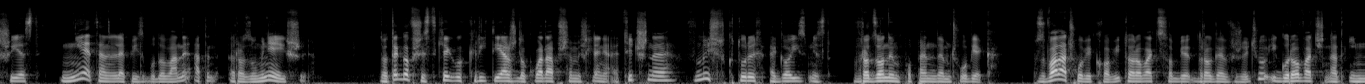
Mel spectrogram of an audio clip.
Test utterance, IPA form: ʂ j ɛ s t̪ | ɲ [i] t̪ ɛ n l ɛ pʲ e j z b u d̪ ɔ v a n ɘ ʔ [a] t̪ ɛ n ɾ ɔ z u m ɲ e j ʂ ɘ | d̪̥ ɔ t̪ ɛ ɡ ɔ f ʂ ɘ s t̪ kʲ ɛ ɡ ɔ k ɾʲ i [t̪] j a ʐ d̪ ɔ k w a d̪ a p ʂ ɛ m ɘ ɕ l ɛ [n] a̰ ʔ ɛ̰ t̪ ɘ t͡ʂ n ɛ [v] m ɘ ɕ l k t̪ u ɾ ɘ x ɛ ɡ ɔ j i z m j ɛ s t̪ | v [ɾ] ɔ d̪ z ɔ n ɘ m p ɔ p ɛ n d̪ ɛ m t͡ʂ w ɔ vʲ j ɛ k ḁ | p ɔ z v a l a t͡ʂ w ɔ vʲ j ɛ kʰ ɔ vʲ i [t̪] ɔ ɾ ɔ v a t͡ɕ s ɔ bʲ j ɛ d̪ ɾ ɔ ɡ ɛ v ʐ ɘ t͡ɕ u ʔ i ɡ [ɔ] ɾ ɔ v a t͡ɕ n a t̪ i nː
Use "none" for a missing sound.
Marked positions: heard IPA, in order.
ɛ, a, t̪, ɲ, v, ɾ, t̪, u

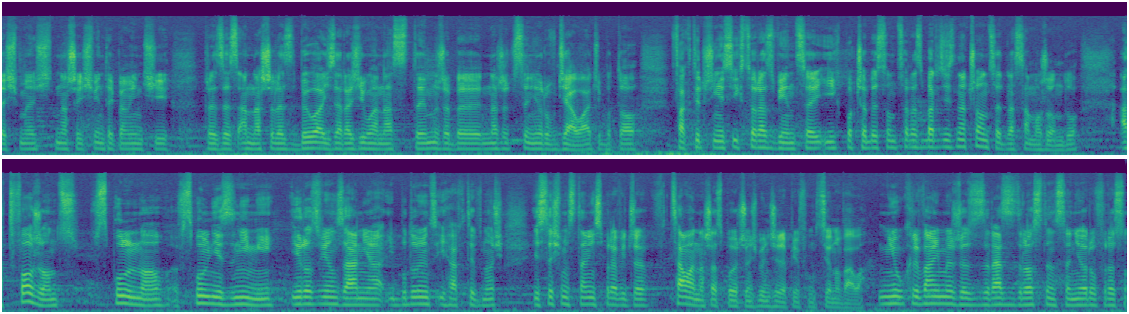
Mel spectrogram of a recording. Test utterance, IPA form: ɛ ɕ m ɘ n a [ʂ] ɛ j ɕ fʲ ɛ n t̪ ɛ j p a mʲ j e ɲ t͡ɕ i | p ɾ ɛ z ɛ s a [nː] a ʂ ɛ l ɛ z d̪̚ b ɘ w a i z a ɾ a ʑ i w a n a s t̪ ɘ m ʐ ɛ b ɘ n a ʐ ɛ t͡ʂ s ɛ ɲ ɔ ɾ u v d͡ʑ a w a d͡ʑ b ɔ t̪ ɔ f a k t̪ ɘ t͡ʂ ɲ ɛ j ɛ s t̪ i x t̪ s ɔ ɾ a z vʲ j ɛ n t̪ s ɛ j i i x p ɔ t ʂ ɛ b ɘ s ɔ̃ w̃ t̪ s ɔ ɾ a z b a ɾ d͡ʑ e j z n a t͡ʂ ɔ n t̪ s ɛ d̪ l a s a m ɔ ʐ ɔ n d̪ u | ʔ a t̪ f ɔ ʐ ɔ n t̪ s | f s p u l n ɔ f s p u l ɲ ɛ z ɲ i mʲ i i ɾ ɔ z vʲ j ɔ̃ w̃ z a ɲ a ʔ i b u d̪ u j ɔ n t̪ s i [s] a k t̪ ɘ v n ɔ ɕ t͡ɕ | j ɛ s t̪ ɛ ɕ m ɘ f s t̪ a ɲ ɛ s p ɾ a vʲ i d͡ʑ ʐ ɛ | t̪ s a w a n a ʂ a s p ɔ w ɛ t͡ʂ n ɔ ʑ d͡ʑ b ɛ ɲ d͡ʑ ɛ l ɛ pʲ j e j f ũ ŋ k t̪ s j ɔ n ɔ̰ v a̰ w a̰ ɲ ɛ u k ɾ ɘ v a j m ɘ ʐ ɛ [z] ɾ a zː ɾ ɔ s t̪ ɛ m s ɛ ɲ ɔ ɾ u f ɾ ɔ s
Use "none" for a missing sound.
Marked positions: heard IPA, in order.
ʂ, nː, x, z

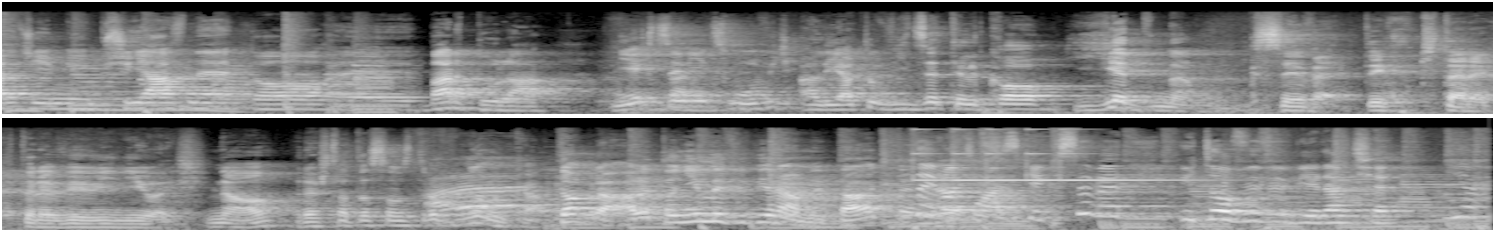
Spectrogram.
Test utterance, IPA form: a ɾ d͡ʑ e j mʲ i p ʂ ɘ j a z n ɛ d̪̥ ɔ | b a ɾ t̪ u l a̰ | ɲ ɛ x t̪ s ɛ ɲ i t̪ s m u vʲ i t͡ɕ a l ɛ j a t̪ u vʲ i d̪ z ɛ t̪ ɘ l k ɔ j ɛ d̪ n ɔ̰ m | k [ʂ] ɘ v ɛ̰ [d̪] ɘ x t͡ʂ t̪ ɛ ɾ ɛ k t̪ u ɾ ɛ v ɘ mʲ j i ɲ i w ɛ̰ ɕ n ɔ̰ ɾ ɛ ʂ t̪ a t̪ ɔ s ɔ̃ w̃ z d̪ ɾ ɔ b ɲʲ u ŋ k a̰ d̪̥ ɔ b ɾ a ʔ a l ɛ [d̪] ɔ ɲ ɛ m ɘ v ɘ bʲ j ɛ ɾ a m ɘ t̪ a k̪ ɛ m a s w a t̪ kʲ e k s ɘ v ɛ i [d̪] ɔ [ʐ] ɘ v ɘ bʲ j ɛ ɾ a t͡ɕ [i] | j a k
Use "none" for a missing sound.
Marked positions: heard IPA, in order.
s, t̪, t̪, t̪, v, ɛ

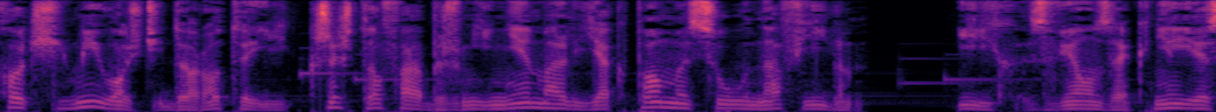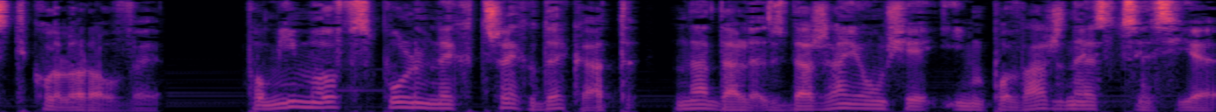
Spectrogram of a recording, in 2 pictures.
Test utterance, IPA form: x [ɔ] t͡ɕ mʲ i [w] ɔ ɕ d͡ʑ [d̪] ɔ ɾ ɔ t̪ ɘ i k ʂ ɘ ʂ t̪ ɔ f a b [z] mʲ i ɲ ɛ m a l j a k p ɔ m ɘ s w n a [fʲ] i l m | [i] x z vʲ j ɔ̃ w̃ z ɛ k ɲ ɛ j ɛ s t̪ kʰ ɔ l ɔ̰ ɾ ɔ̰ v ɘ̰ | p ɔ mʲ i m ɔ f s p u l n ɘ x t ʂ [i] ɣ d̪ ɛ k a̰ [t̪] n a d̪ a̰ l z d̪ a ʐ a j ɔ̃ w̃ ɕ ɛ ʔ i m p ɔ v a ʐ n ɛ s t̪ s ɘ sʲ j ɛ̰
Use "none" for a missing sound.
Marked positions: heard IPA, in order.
ɔ, w, d̪, ʐ, fʲ, i, ɛ, t̪

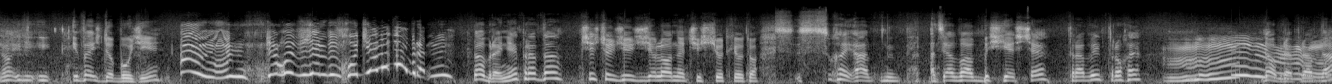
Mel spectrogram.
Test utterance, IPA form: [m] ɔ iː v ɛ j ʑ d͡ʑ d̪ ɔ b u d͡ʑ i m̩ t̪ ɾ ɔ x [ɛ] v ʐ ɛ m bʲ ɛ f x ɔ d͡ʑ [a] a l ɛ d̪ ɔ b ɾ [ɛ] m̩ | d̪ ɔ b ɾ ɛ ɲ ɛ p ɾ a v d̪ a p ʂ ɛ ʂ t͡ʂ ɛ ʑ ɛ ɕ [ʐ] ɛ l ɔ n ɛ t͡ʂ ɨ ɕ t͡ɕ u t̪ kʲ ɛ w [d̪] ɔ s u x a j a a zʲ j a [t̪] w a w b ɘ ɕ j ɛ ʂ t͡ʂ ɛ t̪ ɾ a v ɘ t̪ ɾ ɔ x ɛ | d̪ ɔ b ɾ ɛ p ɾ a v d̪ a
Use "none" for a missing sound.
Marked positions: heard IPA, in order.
n, ɛ, i, ɛ, ʑ, t̪, d̪

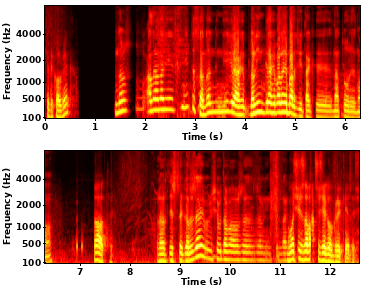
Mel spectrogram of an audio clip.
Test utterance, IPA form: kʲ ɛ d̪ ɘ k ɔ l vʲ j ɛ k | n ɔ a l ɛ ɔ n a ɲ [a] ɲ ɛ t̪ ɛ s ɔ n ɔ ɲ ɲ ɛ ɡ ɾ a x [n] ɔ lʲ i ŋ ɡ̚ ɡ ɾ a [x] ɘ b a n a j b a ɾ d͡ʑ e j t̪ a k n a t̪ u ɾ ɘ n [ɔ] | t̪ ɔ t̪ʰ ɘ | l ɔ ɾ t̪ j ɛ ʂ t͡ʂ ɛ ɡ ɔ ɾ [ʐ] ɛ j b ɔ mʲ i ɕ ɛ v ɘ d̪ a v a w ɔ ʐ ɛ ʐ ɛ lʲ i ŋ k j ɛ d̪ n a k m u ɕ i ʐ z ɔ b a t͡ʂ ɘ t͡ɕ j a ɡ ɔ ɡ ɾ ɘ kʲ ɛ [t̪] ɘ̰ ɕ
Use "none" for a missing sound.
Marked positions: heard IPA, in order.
ɛ, n, x, ɔ, ʐ, d̪

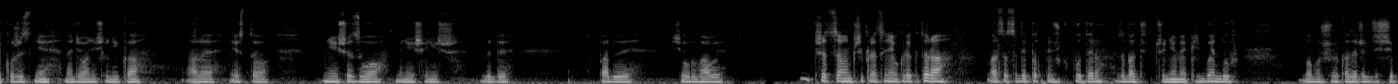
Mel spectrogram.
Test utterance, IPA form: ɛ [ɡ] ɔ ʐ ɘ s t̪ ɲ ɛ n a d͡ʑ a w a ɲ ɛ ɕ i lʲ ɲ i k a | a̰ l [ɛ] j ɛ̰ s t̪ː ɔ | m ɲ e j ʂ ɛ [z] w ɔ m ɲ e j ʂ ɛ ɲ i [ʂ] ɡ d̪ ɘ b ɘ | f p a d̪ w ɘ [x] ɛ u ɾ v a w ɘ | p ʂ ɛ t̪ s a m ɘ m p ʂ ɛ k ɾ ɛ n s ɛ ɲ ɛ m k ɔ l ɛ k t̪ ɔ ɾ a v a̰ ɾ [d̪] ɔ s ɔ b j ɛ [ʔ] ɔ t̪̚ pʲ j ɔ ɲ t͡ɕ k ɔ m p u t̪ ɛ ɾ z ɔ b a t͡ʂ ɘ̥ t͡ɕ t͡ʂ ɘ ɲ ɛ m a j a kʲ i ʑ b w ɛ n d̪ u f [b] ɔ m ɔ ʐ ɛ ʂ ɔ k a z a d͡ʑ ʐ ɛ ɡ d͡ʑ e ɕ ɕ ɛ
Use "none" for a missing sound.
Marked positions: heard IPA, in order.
k, ɛ, z, ʂ, ɕ, t̪, p, b

